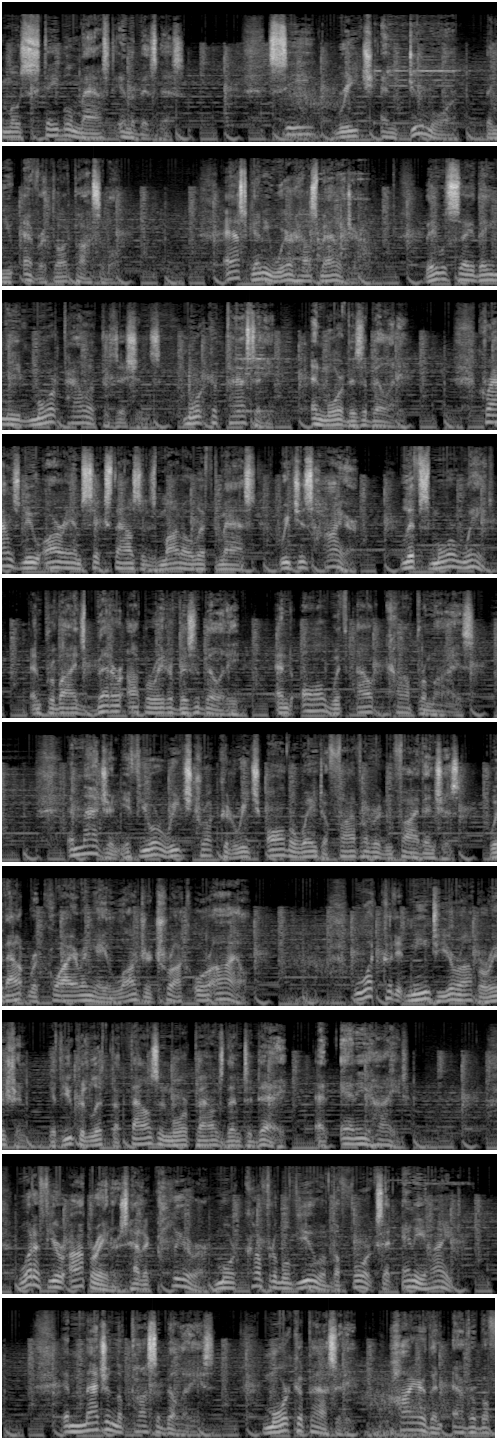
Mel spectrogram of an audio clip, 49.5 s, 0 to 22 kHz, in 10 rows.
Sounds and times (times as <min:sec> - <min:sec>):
Speech: 0:00.0 - 0:01.8, 0:02.6 - 0:06.2, 0:07.1 - 0:14.0, 0:14.7 - 0:24.5, 0:25.4 - 0:32.2, 0:33.2 - 0:38.7, 0:39.7 - 0:44.2, 0:45.1 - 0:49.4
Music: 0:00.0 - 0:49.4.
